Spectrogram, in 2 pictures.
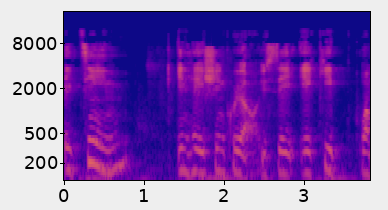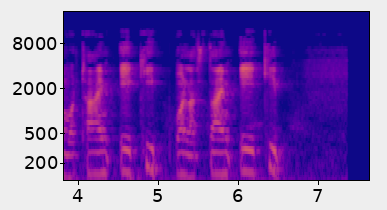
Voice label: Team in Haitian Creole Ekip pronunciation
